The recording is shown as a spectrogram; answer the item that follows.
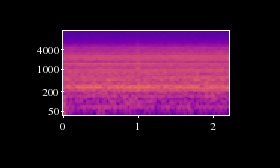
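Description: Steady hum and hiss with faint, constant high whining tones, the room tone of powered-on electronic test equipment on a workbench.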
